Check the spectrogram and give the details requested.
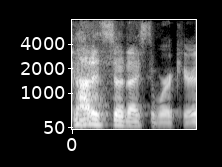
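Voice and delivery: ordinary talk

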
